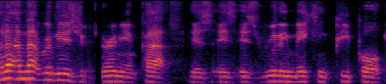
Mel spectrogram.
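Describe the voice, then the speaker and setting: A man moves at a fairly quick pace, using ordinary pitch variation. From Ontario, Canada. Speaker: interviewer on social media livestream. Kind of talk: casual interview. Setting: Instagram livestream. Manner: halting, many fillers and repetitions.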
